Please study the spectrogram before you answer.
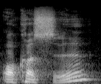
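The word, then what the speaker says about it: AUKUS: 네, 오커스, 오스트레일리아, 그리고 UK, 영국이죠. 그리고 이제 US, 미국 해서 그걸 합성해서 오커스라고 읽는데, 이 오커스 필러 1,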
